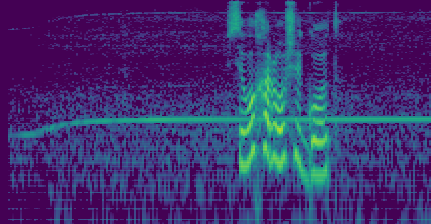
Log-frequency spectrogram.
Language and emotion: Russian, neutral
